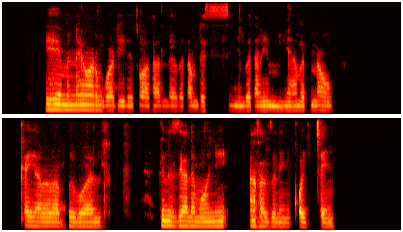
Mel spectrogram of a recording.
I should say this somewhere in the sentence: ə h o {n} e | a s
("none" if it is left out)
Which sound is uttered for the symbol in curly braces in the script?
n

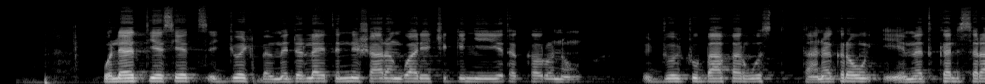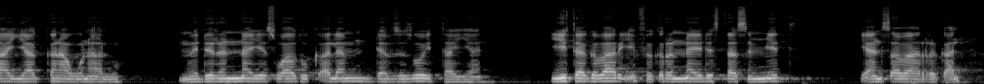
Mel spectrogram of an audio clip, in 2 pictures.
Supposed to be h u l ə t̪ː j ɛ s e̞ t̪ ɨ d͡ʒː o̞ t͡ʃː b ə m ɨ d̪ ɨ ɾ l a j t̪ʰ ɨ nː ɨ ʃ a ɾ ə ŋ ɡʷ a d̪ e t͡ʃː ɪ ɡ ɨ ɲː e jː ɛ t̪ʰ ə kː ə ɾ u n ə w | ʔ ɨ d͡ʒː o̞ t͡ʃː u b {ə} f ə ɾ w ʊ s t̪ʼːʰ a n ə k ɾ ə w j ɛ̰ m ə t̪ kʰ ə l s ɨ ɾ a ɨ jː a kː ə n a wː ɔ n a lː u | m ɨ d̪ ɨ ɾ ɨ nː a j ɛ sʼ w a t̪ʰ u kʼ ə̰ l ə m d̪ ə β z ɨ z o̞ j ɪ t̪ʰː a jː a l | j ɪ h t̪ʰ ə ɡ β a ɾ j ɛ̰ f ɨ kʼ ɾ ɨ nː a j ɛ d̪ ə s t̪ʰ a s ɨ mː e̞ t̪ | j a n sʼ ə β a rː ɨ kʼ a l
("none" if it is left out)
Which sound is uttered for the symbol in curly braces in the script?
a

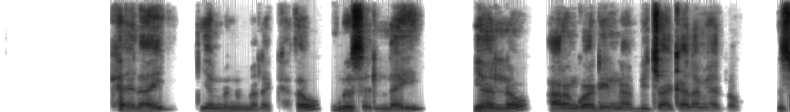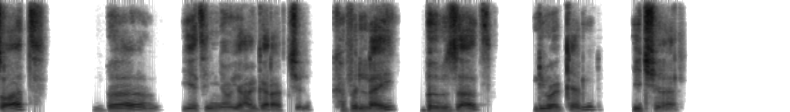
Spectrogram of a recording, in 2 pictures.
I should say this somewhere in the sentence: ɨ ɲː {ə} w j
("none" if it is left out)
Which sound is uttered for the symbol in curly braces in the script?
a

